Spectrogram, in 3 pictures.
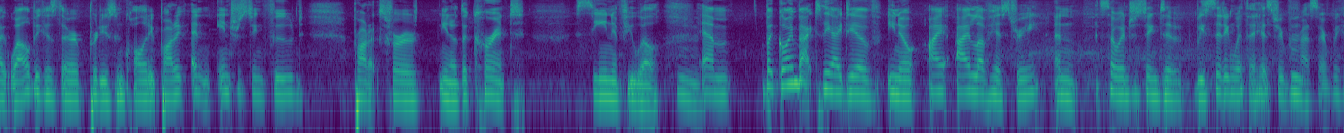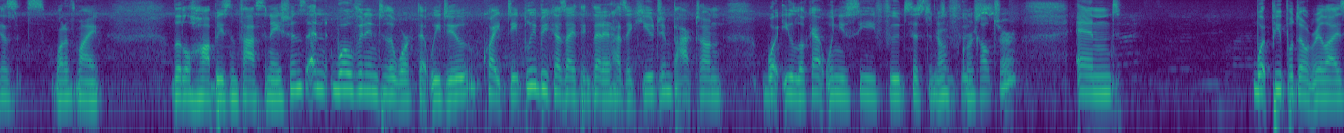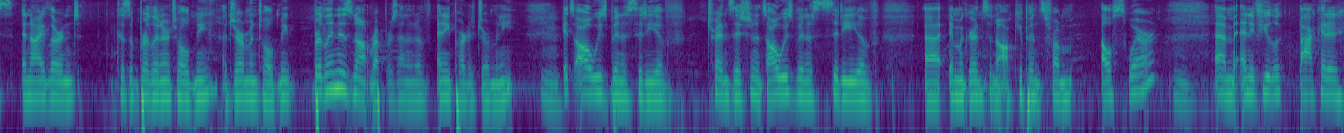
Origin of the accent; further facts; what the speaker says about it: Sudbury, Ontario, Canada; also born or lived in Toronto, Canada; I spent most of my childhood in Sudbury, which is a Northern Ontario enclave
